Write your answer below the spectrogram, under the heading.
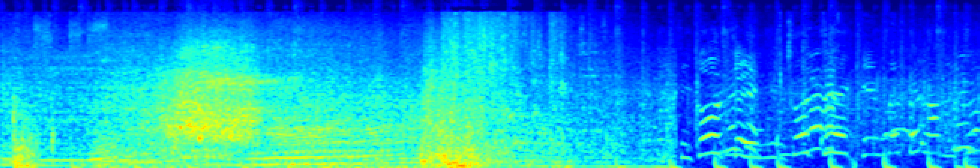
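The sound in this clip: Cars drive in a film scene, with loud roaring engines and squealing tires in a dense rush of noise. Voices then speak over quieter traffic.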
